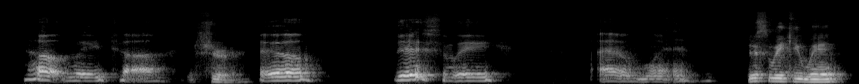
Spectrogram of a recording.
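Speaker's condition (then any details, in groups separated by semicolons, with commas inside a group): ALS; sometimes cannot speak, needs interpreter, breathing concerns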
